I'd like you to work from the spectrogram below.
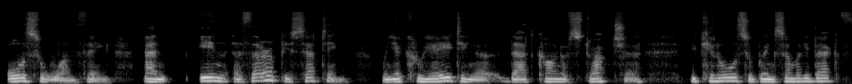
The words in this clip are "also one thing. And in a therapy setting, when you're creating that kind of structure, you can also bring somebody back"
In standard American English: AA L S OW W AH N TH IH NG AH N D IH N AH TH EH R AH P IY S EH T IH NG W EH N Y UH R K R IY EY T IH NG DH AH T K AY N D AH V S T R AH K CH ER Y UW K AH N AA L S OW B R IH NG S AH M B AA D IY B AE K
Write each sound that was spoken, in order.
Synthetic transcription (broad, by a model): AA L S OW W AH N TH IH NG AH N IH N AH TH EH R AH P IY S EH T IH NG W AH N Y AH R K R IY EY T IH NG DH AH T K AY N D AH V S T R AH K CH ER Y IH K AH N AA L S OW B R IH NG S AH M B AA D IY B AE K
